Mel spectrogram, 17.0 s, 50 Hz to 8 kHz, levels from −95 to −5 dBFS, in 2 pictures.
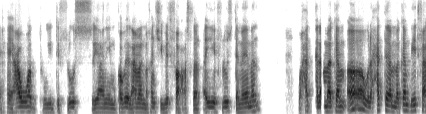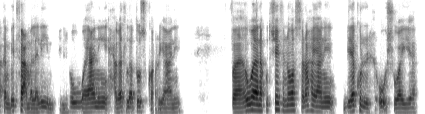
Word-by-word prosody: هيعوِّض 125 +4 +2
ويدِّي 105 -1 -10
فلوس 120 +6 -8
يعني 110 +1 -3
مقابِل 115 +3 -1
العمل، 115 -1 +1
ما 100 - -6
كانش 115 +1 -8
بيدفع 110 +2 -1
أصلًا 100 0 -4
أي 120 0 -1
فلوس 125 +1 -5
تمامًا. 120 +5 -2 0.8
وحتى - - -4
لمَّا 130 -1 +6
كان 130 +1 +1
آه - - +7
آه، - - +6
وحتى 150 - +1
لمَّا 125 -3 0
كان 155 +6 0
بيدفع، 150 +2 -1
كان 125 -4 -4
بيدفع 135 0 +3
ملاليم، 105 +1 -5
اللي 100 0 -17
هو 120 -1 -2
يعني 120 +1 +1
حاجات - - -3
لا 120 -1 0
تُذكَر 125 +2 -7
يعني. 110 +1 -7 1.0
فهو 115 +8 +4
أنا 155 -2 +10
كنت 155 +2 -11
شايِف 170 -3 -2
إن 145 - -5
هو 150 +1 +6
الصراحة 150 -1 -1
يعني 125 -2 0 0.2
بياكُل 135 -1 0
الحقوق 110 - -5
شوية، 110 +1 -4
120 Hz, 150 wpm, -24 LUFS, 110-130 Hz, 1.0 s, أنا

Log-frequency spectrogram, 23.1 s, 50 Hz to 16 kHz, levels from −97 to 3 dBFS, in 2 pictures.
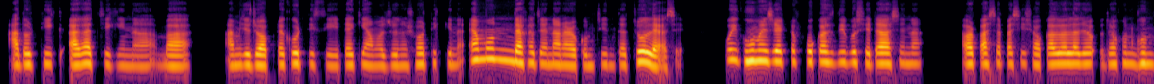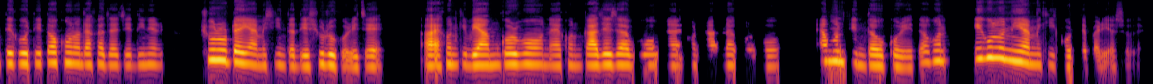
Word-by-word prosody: আদৌ 200 +1 +1
ঠিক 205 -2 -7 0.2
আগাচ্ছি 210 +1 +2
কিনা? 180 -1 -11 0.2
বা 180 -1 +1 0.5
আমি 185 +1 -4
যে 195 - +3
জবটা 190 +1 +3
করতেছি 210 -3 -1
এটা 195 +2 -5
কি 210 - -17
আমার 185 0 -8
জন্য 190 -1 -6
সঠিক 205 +1 -4
কিনা? 205 0 -9 0.2
এমন 290 +1 +4 0.2
দেখা 225 -1 +5
যায় 210 -1 -5
নানারকম 190 -1 -2
চিন্তা 195 -1 -11
চলে 230 -6 +10
আসে। - - -16 0.5
ওই 275 - +2
ঘুমের 255 +1 +8
যে - - +6
একটা 240 +1 -8
ফোকাস 235 -1 +2
দিবো 230 0 -3
সেটা 210 0 0
আসে 215 +1 -13
না। - - -8 0.5
আবার 210 - +3
পাশাপাশি 215 0 -4
সকালবেলা 210 +2 +3
য - - +1 0.2
যখন 205 +1 -5
ঘুম 215 -1 0
থেকে 215 -1 0
উঠি 210 +1 -6
তখনও 220 -1 -1
দেখা 200 0 -4
যায় 190 -1 -6
যে 190 - -9
দিনের 195 0 -10 0.5
শুরুটাই 260 -5 +6
আমি 185 0 -10
চিন্তা 190 -2 -10
দিয়ে 180 0 -3
শুরু 205 -2 +2
করি। - - -7
যে 175 - -2 0.5
আ - - +1
এখন 205 +2 -5
কি 195 - -10
ব্যায়াম 190 0 +3
করবো? 205 0 +2 0.2
না 185 - -13
এখন 190 0 -14
কাজে 190 +1 +4
যাবো? 190 -1 -2 0.2
না 185 - -14
এখন 190 - -22
রান্না 185 +1 -11
করবো? 265 -10 -17 0.5
এমন 245 0 +3
চিন্তাও 190 -3 -1
করি 170 -2 -5
তখন। 250 +2 -4 0.4
এগুলো 310 +1 +5
নিয়ে 245 -3 +4
আমি 200 -1 -7
কি 190 - -17
করতে 170 - -11
পারি - - -15
আসলে? - - -33
205 Hz, 195 wpm, -20 LUFS, 190-220 Hz, 0.5 s, চলে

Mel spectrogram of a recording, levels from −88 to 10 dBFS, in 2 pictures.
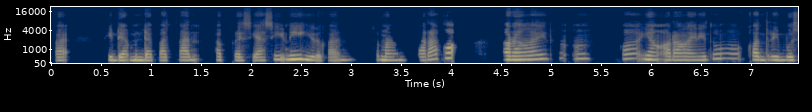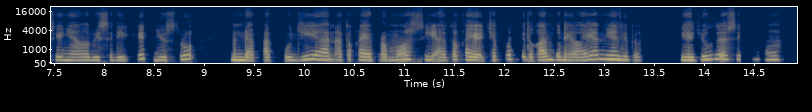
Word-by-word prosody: Kak, - - -32 0.4
tidak 220 -1 +1
mendapatkan 220 0 0 0.2
apresiasi 220 +3 -4
nih 280 -2 +8
gitu - - -3
kan. 240 +2 -8 0.2
Sementara 230 +3 -2
kok 370 0 +4 0.5
orang 255 0 +6
lain 305 +3 0
heeh, 335 -1 -10 0.3
kok 325 +2 -4
yang 270 -2 +4
orang 240 0 -1
lain 240 +1 -3
itu 325 - -7 0.3
kontribusinya 235 -2 0
lebih 220 0 -3
sedikit, 220 +8 -5
justru 230 +6 -1 0.4
mendapat 215 -2 +3
pujian 250 +5 +2
atau 220 - -7
kayak 225 -2 +1
promosi 245 +4 0
atau 210 +3 -4
kayak 235 -5 +2
cepat 260 +4 -4
gitu 215 -1 -2
kan 230 +3 +5
penilaiannya 245 +5 +3
gitu. 235 - -6 0.4
Iya 220 -2 +4
juga 280 +4 +2
sih, 270 0 -8 0.2
heeh. 260 0 -1
235 Hz, 150 wpm, -23 LUFS, 220-270 Hz, 0.5 s, nih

